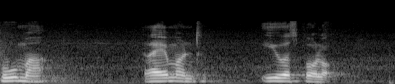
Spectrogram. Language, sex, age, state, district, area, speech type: Malayalam, male, 45-60, Kerala, Alappuzha, rural, spontaneous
